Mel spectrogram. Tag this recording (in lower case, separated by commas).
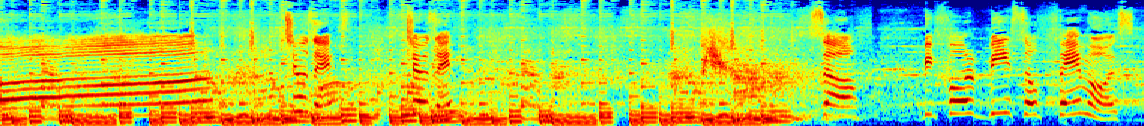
speech, music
